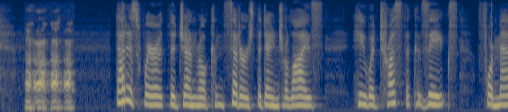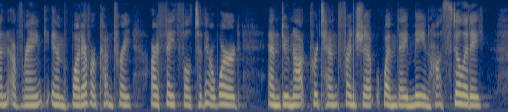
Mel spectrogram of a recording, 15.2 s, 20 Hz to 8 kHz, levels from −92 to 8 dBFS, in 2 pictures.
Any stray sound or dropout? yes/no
yes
